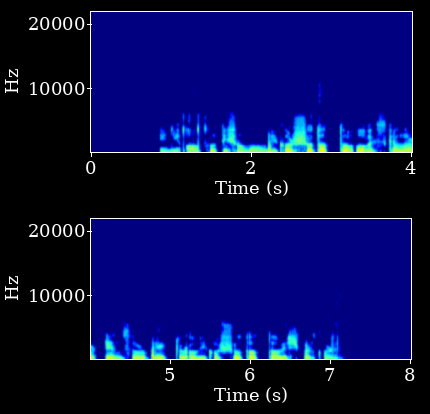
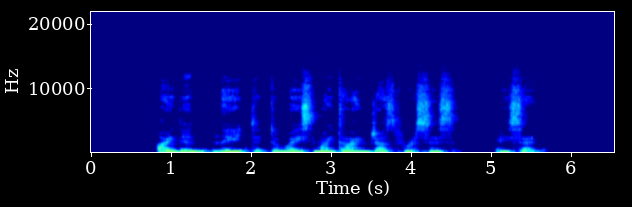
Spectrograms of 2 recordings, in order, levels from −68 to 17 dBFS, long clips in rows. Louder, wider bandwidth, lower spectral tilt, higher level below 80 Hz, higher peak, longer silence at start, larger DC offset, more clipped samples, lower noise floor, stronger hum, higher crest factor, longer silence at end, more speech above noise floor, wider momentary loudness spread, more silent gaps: first, -25 LUFS vs -32 LUFS; second, 6.4 kHz vs 13.5 kHz; first, -8 dB/octave vs -5.5 dB/octave; about the same, -66 dBFS vs -62 dBFS; first, 0 dBFS vs -18 dBFS; about the same, 0.85 s vs 0.8 s; neither; neither; first, -85 dBFS vs -78 dBFS; neither; first, 24 dB vs 14 dB; about the same, 0.9 s vs 0.85 s; first, 61 dB vs 48 dB; about the same, 10 LU vs 8 LU; neither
